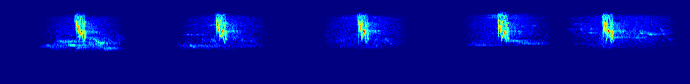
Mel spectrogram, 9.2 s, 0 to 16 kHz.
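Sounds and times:
common chaffinch calling: 0:00.6 - 0:01.5, 0:02.4 - 0:03.2, 0:04.6 - 0:05.1, 0:06.4 - 0:07.0, 0:07.8 - 0:08.8.

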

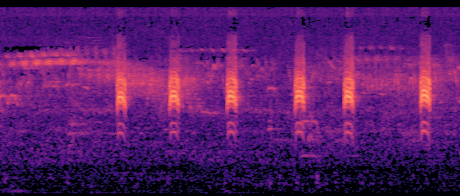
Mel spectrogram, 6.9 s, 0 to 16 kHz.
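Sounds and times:
soft background bird chatter: 0:00.0 - 0:06.8
Common chaffinch calls: 0:01.0 - 0:03.7, 0:04.4 - 0:05.5, 0:06.2 - 0:06.8.

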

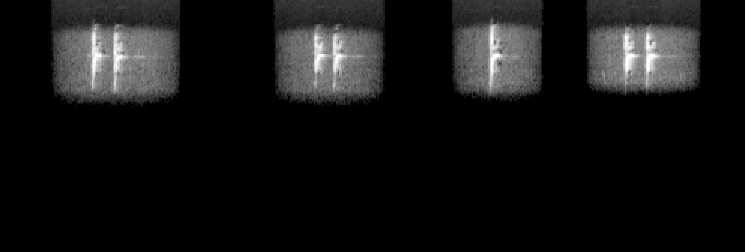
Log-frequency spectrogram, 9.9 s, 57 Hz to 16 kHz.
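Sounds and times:
common chaffinch chink calls: 0:01.2 - 0:01.8, 0:04.2 - 0:04.7, 0:08.3 - 0:08.8.

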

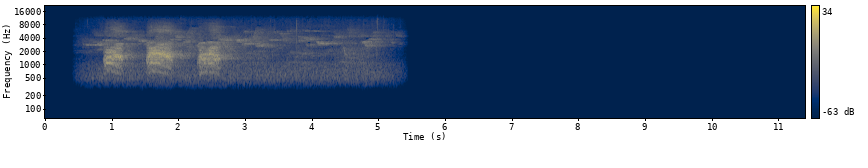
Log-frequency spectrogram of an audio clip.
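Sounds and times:
bird calling loud harsh croaking notes: 0:00.8 - 0:03.1.

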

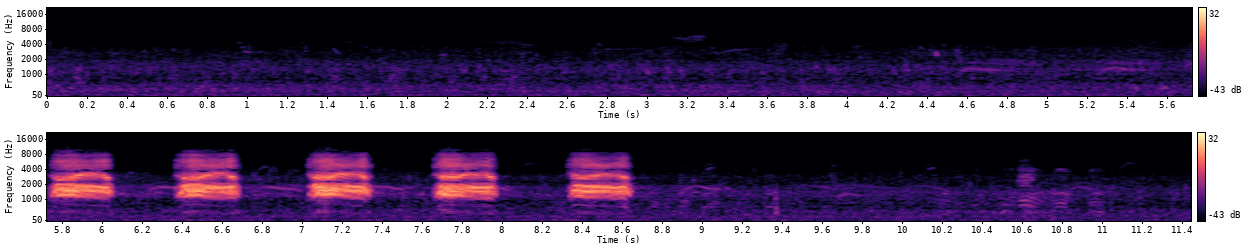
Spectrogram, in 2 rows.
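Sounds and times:
bird cawing harshly: 0:05.7 - 0:08.7.

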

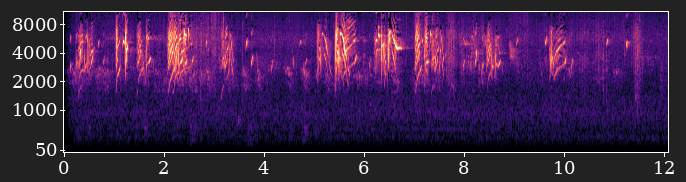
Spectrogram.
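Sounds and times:
bird chirping calls: 0:00.0 - 0:12.0.

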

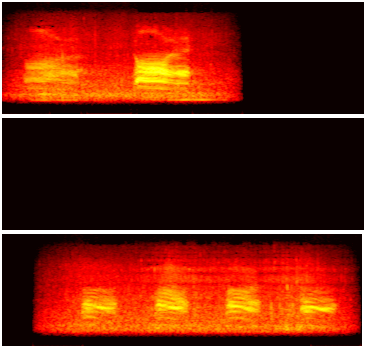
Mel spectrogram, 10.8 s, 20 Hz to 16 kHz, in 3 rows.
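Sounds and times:
bird giving harsh hoarse cawing calls: 0:00.1 - 0:02.4, 0:08.0 - 0:10.8.

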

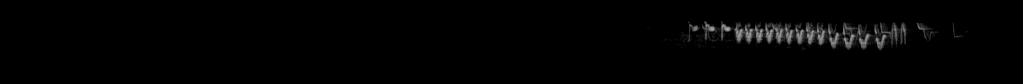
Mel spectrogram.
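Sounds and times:
common chaffinch singing: 0:06.7 - 0:09.7.

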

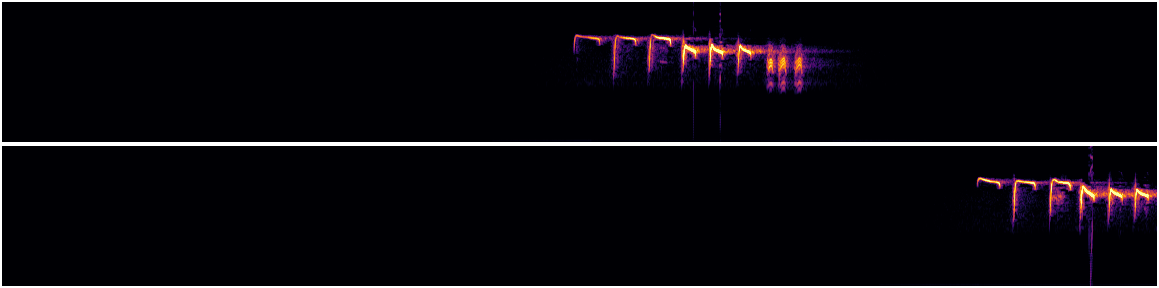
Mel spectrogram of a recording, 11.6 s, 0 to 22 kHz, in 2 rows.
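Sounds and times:
Eurasian blue tit thin downslurred notes and buzzy churring: 0:02.9 - 0:04.1, 0:10.6 - 0:11.5.

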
